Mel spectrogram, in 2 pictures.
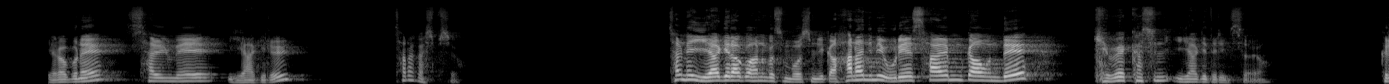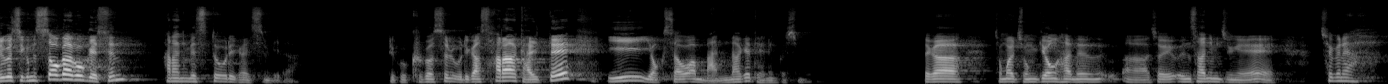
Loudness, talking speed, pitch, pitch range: -23 LUFS, 260 characters per minute, 140 Hz, 120-175 Hz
